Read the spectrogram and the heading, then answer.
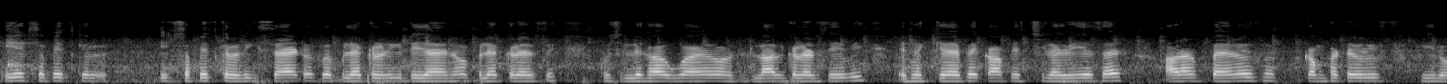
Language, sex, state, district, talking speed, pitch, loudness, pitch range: Hindi, male, Uttar Pradesh, Jalaun, 180 wpm, 150 Hz, -18 LUFS, 150-160 Hz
